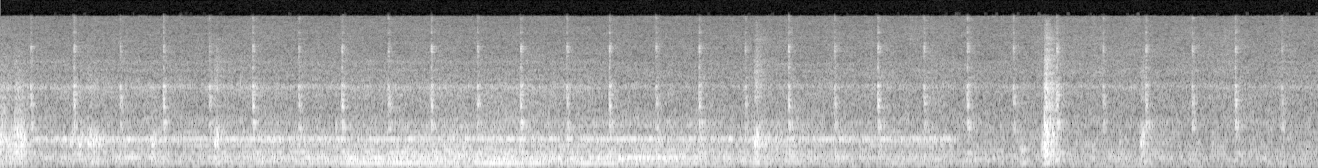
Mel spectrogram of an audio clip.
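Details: Antique Westminster chiming clock with a silent function, tested before posting: a crisp, evenly spaced tick-tock at roughly ninety beats a minute with no skipped or lopsided beats; the clock is in beat and running properly.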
